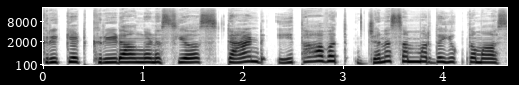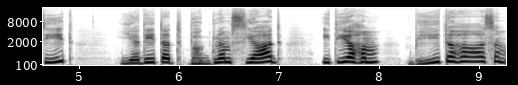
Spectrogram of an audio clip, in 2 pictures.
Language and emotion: Sanskrit, fearful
